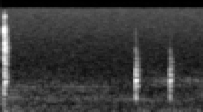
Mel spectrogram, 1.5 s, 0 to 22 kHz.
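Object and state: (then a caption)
Tapped laminated ballistic glass. Three short, dry taps on the bullet-struck, multi-layer laminated ballistic glass with a polycarbonate inner layer inside an armoured Land Cruiser. The first tap is the loudest and brightest, a crisp high click. The next two, about a second later, are quieter, duller knocks centred near 1 kHz, and none of them ring on.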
